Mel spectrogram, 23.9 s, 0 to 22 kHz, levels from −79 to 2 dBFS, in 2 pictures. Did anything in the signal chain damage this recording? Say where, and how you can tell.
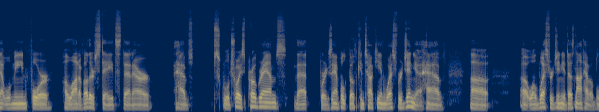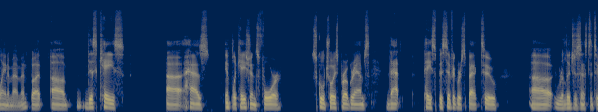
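No, nothing along the chain from capture through conversion, transmission and playback left any audible damage on this speech recording.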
